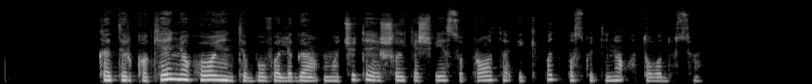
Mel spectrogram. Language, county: Lithuanian, Vilnius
